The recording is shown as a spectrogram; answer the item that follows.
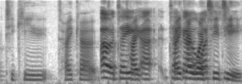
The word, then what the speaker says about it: Taika Waititi: I always get his name wrong. Taika Waititi.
